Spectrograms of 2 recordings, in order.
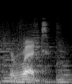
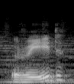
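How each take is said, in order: First: The vowel is short, like in 'red'. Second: The vowel is long, like in 'reed'. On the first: It is the past form of the verb. "forma przeszła jest read, jak czerwone" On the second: It is the present form of the verb. "jest read"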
